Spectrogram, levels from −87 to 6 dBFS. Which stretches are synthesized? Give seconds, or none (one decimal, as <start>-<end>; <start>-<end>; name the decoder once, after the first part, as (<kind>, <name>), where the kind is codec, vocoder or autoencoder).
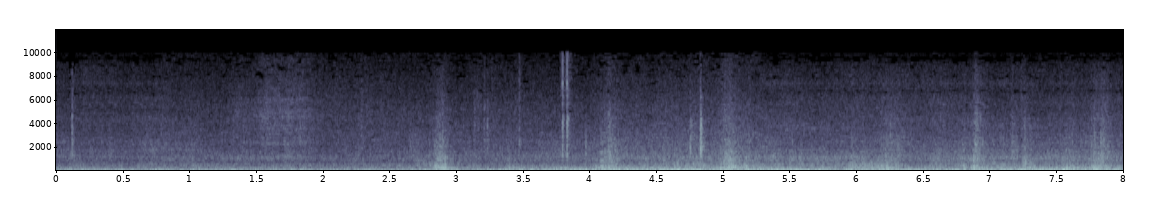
0.0-0.8 (codec, SNAC); 5.3-8.0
